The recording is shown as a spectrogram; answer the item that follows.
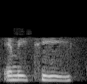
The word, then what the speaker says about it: metoprolol: One is clonidine, one is hydrochlorate, one is metrolol. I can't pronounce it. Metoprolol. – It's called metoprolol.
